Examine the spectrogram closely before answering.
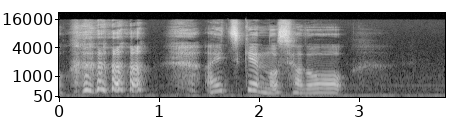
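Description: A young woman laughs softly into a close microphone.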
